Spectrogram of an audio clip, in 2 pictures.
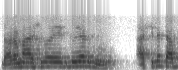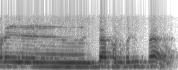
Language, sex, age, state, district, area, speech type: Odia, male, 45-60, Odisha, Dhenkanal, rural, conversation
